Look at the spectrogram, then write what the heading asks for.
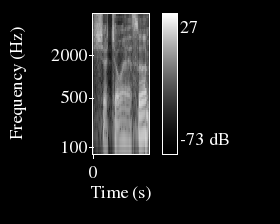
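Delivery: offhand, tossed-off aside. Retelling what you said back to her across the room, said very quietly. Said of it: "I said it so quietly".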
